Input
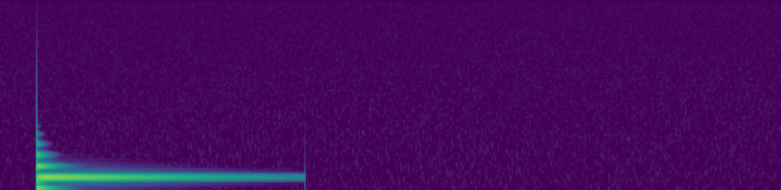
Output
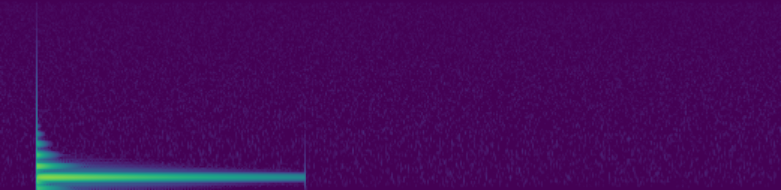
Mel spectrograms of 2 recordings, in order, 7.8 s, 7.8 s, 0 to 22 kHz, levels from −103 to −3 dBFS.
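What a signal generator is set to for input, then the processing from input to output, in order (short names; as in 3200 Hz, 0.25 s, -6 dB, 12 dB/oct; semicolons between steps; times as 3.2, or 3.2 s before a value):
FM tone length 2.69 s, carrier 282 Hz, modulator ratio 0.82, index 1.7, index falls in 0.51 s exponential, decay 4.18 s, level -19 dB
HPF 87 Hz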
